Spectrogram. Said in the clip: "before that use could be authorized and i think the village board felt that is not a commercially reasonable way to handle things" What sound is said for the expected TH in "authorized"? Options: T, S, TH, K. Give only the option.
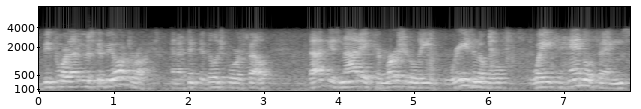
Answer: TH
